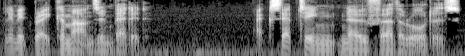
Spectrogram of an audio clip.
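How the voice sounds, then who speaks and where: An actor playing a guarded secret agent in a video game, speaking in a terse, controlled way. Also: male voice, extremely low pitch, a little slow, gravelly, slight background noise, heavily acted. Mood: entranced.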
